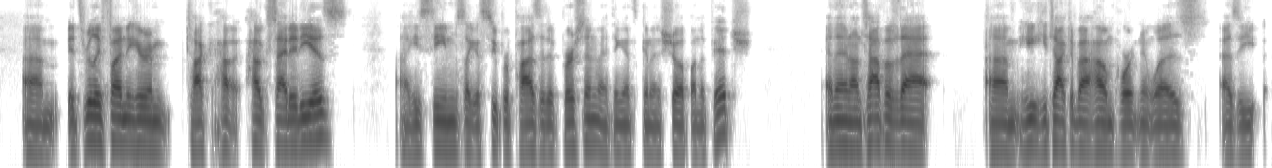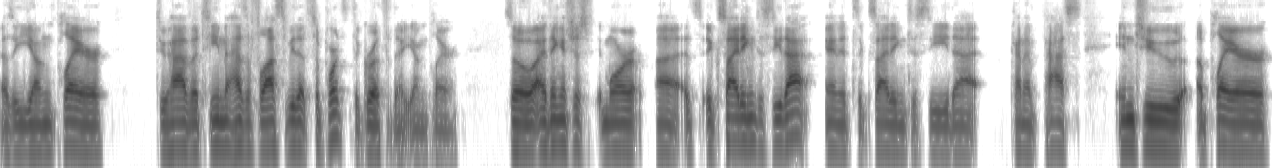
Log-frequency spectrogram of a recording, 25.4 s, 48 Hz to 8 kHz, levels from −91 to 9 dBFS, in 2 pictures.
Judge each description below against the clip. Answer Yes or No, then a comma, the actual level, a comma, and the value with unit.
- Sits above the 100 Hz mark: No, very low, 95 Hz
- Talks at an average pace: No, fast, 215 wpm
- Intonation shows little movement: Yes, narrow, 2.3 semitones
